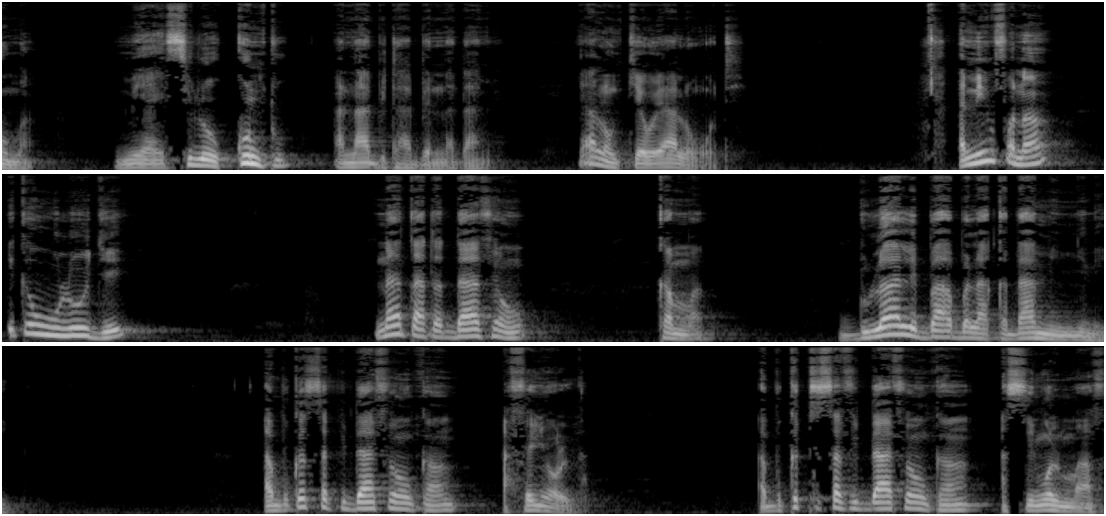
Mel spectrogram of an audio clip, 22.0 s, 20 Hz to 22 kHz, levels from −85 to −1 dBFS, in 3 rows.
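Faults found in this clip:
Short hiss ahead of a sharp speech onset at 11.72 s, attack sounding smeared and soft; noise smear about 18 ms. Pre-echo from the transform codec. Block quantisation noise, sized for the loud attack, spreads back into the quiet lead-in.

Same pre-echo at 19.95 s, tighter at about 10 ms. Onset fell late in a coding block, so block-wide noise filled the silent gap before it.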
